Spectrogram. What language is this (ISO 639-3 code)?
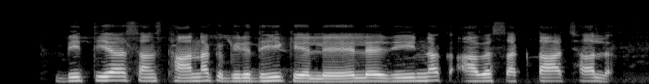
mai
